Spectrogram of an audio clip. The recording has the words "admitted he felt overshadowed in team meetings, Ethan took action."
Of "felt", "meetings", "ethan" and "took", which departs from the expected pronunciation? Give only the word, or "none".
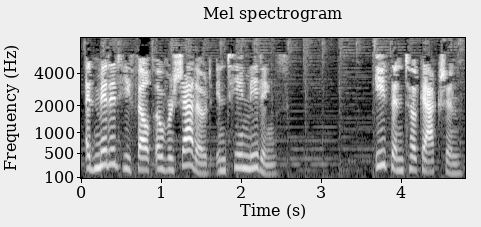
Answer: none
